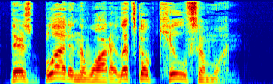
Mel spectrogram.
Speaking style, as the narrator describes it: Mack ... would yell

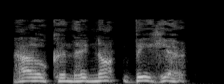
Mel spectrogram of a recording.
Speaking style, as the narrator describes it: Grey Wolf growled

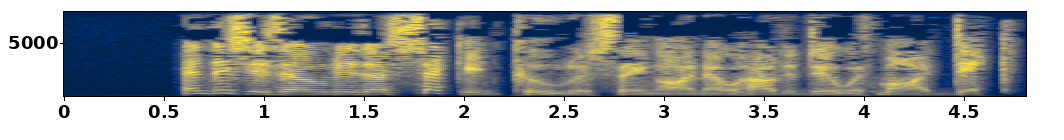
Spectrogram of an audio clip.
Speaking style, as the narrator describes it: Allie announced in her intentionally atrocious English accent

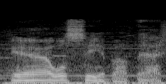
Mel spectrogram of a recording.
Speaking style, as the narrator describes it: Han muttered

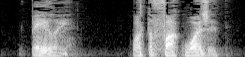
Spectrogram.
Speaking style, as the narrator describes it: He whispered

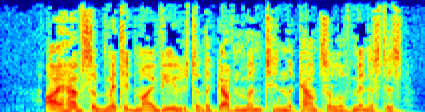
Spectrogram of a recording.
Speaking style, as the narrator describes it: Poincaré replied dryly

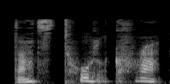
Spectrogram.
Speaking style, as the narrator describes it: he said, his voice low but furious

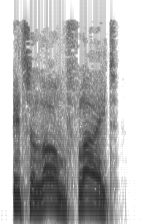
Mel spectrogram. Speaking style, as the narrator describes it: I shouted

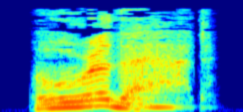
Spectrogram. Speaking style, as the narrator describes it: Jones growled

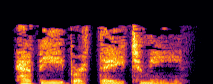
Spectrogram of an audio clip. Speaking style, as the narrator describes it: Harper murmured

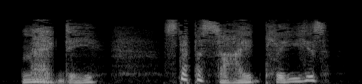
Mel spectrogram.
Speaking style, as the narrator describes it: Anastaria growled in a whisper

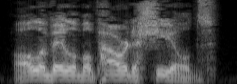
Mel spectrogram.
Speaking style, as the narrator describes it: Nathan barked

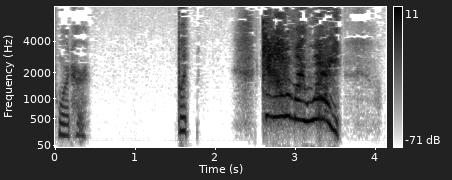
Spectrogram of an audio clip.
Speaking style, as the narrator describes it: Rin screamed, She didn't have time for a guardian

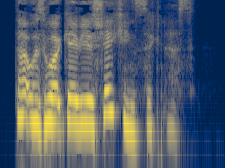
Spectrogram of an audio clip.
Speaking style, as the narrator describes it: Lou panted

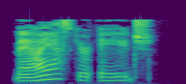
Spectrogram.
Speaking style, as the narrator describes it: Faith asked calmly

